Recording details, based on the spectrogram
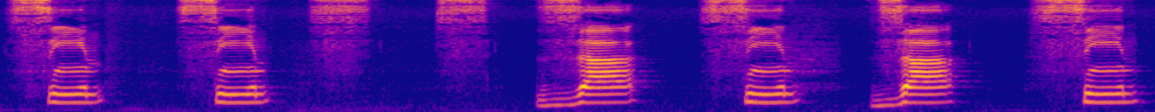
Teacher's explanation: अदा हो जाएगा और सीन की भी यूनिक सिंबल है कि सीन को भी पहले सीटी जैसी निकलती है जैसे ज की निकलती है वैसे ही सीन को भी निकलती है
